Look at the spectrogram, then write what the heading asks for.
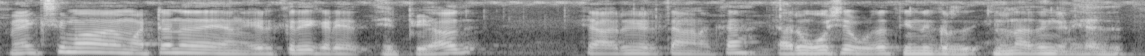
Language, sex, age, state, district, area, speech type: Tamil, male, 60+, Tamil Nadu, Nagapattinam, rural, spontaneous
